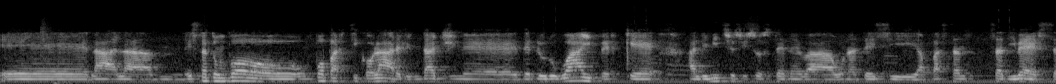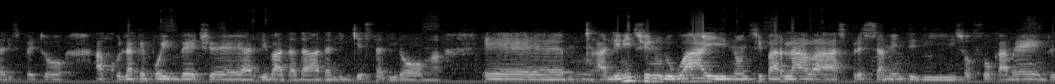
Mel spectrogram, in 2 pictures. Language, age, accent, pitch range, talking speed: Italian, 20-39, native, 115-135 Hz, 115 wpm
